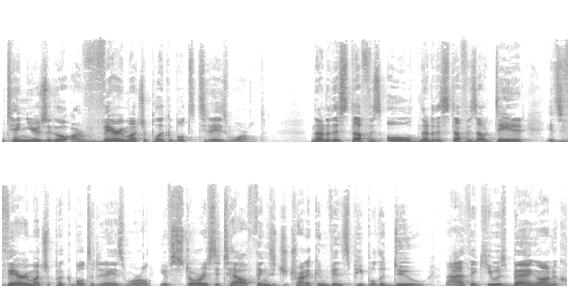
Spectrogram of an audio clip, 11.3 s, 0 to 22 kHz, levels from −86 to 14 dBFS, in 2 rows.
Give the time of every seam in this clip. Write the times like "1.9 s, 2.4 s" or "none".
7.1 s, 10.0 s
